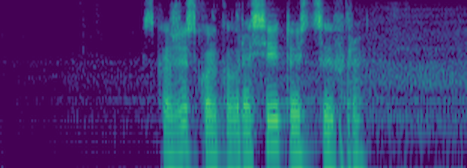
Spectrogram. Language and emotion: Russian, neutral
